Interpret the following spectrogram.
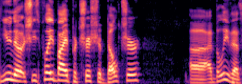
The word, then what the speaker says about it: Patricia Belcher: the phone and you know she's played by Patricia Belcher uh I believe that's how you pronounce her name um if you look her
